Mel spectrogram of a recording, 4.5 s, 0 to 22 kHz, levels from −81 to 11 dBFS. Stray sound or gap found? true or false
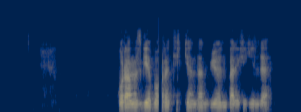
true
